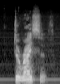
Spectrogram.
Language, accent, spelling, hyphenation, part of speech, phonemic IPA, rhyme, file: English, US, derisive, de‧ri‧sive, adjective / noun, /dɪˈraɪsɪv/, -aɪsɪv, En-us-derisive.ogg
- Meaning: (adjective) 1. Expressing or characterized by derision; mocking; ridiculing 2. Deserving or provoking derision or ridicule; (noun) A derisive remark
